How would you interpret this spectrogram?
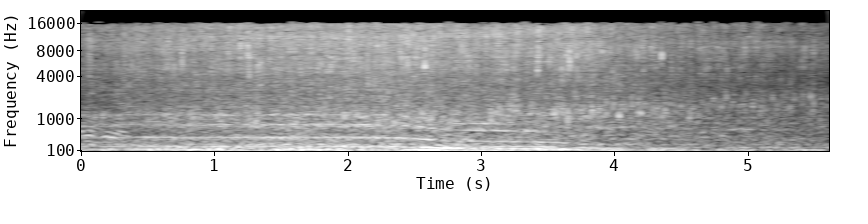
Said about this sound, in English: Find a place to hold on. I drive very slow. This is not a very long trip. It's an extremely short boat ride, but we don't want to go swimming on the way over there.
